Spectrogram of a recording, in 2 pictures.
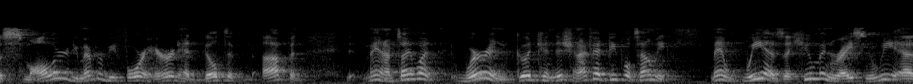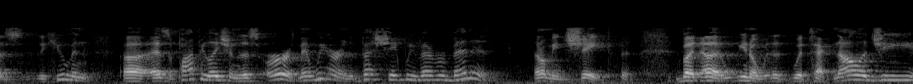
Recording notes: Preached at First Baptist Church of Hazel Park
